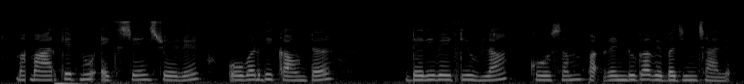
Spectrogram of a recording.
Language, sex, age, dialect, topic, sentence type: Telugu, female, 25-30, Telangana, banking, statement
